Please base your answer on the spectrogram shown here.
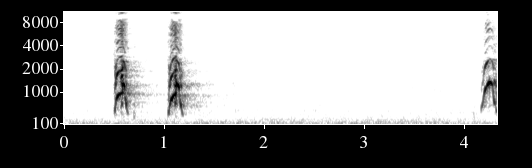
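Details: German Shepherd dog kept indoors at home, giving two sharp barks about half a second apart, then a pause of nearly three seconds before a third bark, with a quiet background.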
